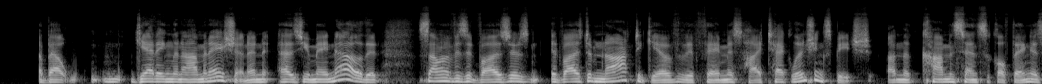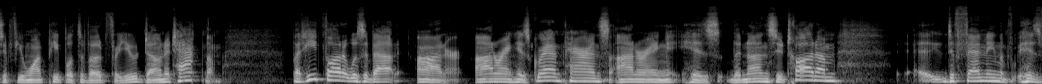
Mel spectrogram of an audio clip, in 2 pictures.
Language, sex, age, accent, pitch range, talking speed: English, male, 60-79, American, 110-150 Hz, 175 wpm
